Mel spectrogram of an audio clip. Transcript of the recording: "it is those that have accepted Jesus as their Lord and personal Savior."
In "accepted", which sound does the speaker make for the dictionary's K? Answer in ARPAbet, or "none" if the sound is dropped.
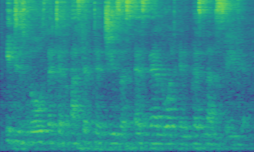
none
